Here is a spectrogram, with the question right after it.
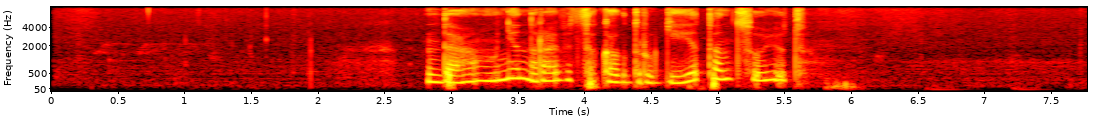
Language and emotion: Russian, neutral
